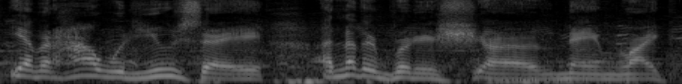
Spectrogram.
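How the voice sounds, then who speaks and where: A man's voice: medium pitch, slow. A man working as a TV presenter, doing light, jokey interviews and narration on location. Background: music.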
